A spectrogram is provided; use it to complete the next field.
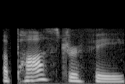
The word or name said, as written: apostrophe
